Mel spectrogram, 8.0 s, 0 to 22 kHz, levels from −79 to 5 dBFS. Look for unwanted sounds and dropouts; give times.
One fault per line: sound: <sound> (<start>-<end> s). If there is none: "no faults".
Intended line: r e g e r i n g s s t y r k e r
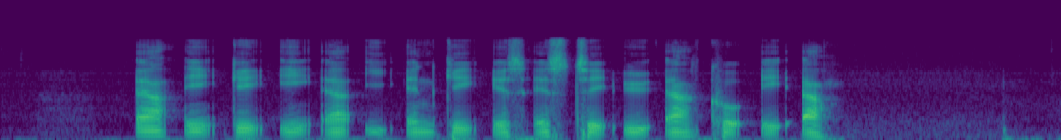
no faults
